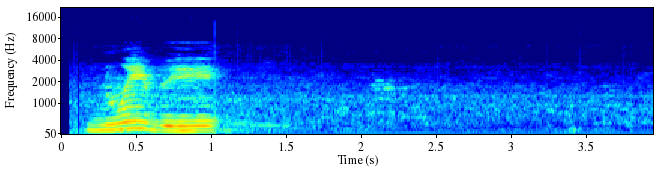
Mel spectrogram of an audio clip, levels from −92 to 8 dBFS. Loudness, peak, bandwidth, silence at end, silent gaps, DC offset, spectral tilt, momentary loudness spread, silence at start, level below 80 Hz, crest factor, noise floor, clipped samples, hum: -24 LUFS; -12 dBFS; 7.4 kHz; 1.75 s; none; under 0.1%; -8 dB/octave; 27 LU; 0.15 s; -70 dBFS; 18 dB; -55 dBFS; under 0.1%; none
